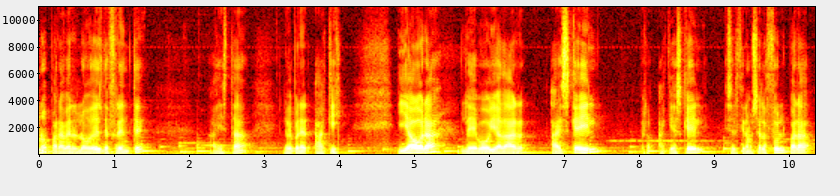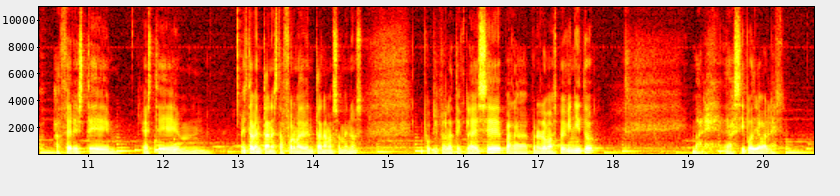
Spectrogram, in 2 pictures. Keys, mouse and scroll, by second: 0.3-0.7 scroll up 8, 1.1 shift+middle click, 1.9 scroll up 1, 2.4 scroll down 1, 3.0 click, 6.6 click, 13.1 click, 15.6 s, 16.9 click, 18.9 middle click.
